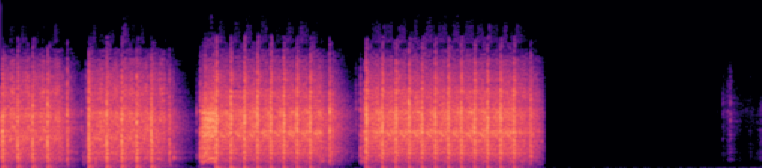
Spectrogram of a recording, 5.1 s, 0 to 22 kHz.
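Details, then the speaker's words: Airsoft Thompson AEG after full service, shimming, fresh grease and hop-up upgrade, on a 7.4 V Li-ion battery: crisp, even bursts of rapid clicks with no grinding; gearbox cycling normally. "There we go, so that is all back together now. So it's all freshly serviced and running smoothly."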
